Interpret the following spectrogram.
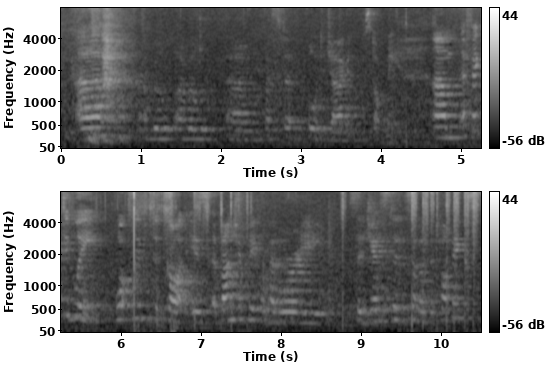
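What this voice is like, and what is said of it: Australian English accent. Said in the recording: “apologies for the accent, I'm Australian”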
